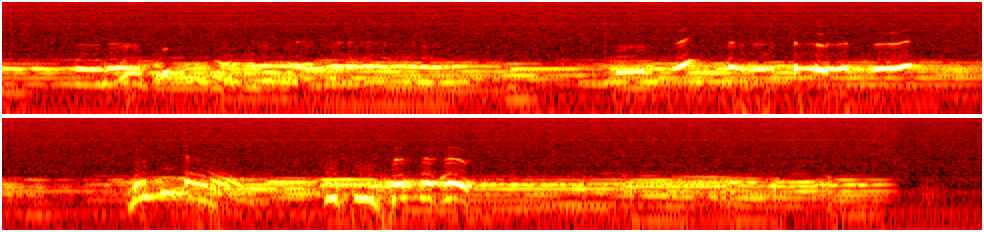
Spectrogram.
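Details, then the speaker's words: Simulation of severe hearing loss: a familiar film sequence (Little Red Riding Hood dialogue) heard as muffled, dull voices and music with no crisp sounds, as a severely deaf person would perceive it. "Voilà la même séquence et ce qu'entend un sourd sévère."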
